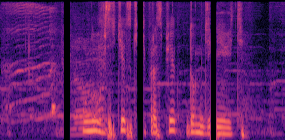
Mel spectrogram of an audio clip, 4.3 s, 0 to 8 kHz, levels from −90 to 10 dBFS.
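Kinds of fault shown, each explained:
gap between chunks: the speech is played in one-second pieces with a 100 ms silence at each join, near 0.95, 2.05 and 3.15 s. No sound is lost, but each join cuts off abruptly. The waveform shows flat, hard-edged strips. The spectrogram shows clean vertical blank bands.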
